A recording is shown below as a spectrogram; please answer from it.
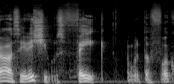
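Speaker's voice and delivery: ordinary talk, nothing marked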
